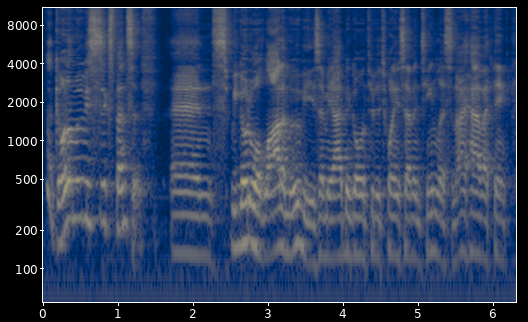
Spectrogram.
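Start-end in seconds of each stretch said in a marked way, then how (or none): none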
